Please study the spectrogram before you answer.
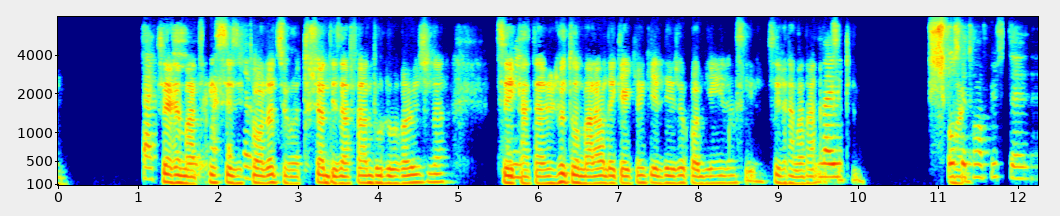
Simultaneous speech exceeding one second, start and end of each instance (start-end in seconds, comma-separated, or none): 1.3-2.7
